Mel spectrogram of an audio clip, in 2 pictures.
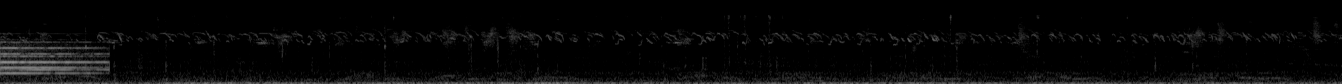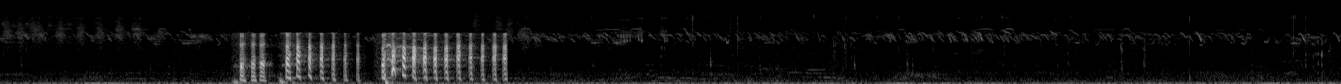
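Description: Baby chicks peeping steadily, a high chirping chorus. A chime fades out at the very start, and about sixteen seconds in come two loud bursts of a rapid rattling call, each lasting about a second.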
